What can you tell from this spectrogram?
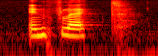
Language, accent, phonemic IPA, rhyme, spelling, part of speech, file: English, US, /ɪnˈflɪkt/, -ɪkt, inflict, verb, En-us-inflict.ogg
- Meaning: To thrust upon; to impose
